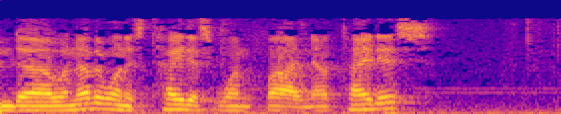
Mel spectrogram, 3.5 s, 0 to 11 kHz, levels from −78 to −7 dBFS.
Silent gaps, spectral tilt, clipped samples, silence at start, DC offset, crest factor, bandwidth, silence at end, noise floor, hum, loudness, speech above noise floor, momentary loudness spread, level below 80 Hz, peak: none; -5.5 dB/octave; under 0.1%; 0 s; under 0.1%; 14 dB; 6.6 kHz; 0 s; -36 dBFS; none; -16 LUFS; 20 dB; 8 LU; -36 dBFS; -2 dBFS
